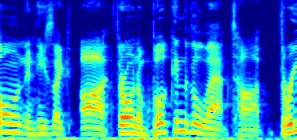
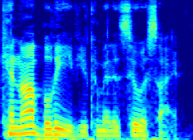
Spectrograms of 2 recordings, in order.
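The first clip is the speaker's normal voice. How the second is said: mock monotone voice, much lower; 4 semitones lower than usual. Recounting how someone scolded them like a small child, imitating a monotone dad voice. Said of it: "Super monotone, super dad mode".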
